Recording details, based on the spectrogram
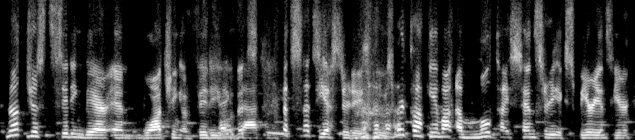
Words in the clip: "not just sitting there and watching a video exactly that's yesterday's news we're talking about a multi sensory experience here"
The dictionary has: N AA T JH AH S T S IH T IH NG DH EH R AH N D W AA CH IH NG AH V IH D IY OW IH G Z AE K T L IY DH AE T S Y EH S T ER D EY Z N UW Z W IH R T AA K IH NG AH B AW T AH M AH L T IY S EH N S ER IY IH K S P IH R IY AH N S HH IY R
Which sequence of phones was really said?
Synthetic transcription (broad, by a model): N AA T JH AH S T S IH T IH NG DH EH R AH N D W AA CH IH NG AH V IH D IY OW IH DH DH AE T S DH AE T S Y EH S T ER D EY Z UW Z W IH R T AA K IH NG AH B AW T AH M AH L T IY S EH N S ER IY IH K S P IH R IY AH N S HH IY R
